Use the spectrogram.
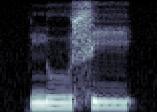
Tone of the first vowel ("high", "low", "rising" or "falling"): low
